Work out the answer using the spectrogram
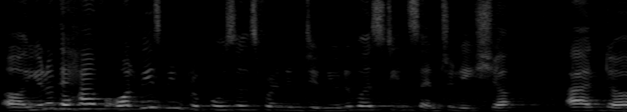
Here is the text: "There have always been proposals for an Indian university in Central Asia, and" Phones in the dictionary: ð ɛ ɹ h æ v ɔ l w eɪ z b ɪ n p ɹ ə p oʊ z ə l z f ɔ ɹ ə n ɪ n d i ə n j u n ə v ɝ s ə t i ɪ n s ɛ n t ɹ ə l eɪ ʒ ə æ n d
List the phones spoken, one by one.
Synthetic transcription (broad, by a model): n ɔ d h æ v ɔ l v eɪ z b ɪ n p ɹ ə p oʊ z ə l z f ɔ ɹ ə n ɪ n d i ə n j u n ə v ɝ s ə t i ɪ n s ɛ n t ɹ ə l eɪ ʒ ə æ n d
